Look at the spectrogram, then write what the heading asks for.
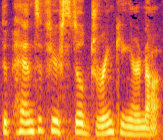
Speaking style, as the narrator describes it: Frost replied coldly

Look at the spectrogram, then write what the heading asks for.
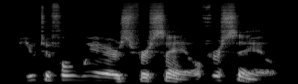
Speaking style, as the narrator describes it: she called out

